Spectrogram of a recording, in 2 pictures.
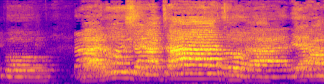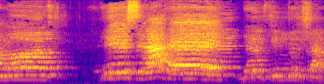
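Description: Singing: a song sung in phrases, with short breaths about a second in and about five seconds in.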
